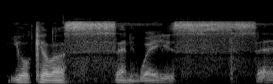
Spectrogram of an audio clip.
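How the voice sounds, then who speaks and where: A man speaks in a put-on character voice with a very deep, low pitch. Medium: actual play. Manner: terse, hissing.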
